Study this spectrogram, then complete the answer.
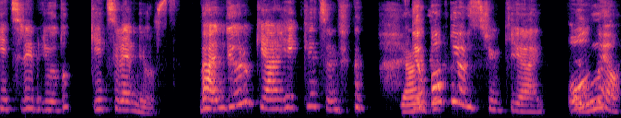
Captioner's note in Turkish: kahkaha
